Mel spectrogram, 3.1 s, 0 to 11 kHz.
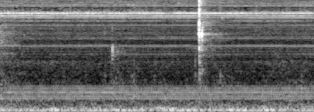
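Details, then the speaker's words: RCA 5.1 cu ft chest freezer, compressor that wouldn't stay running after defrosting and being moved, clicking, now running after the broken starter relay was replaced: steady low hum with faint even buzz, no clicking off; normal running. "yep sounds like it's staying on"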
